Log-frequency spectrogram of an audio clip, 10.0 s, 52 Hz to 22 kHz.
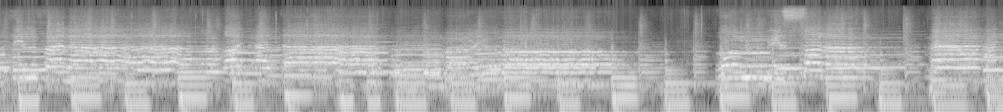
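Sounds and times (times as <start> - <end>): instrumental orchestra music on vinyl: 0.0 - 10.0.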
